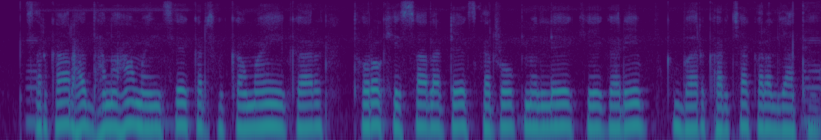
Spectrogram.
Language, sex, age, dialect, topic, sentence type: Chhattisgarhi, male, 36-40, Northern/Bhandar, banking, statement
